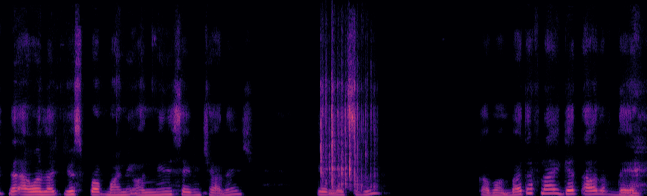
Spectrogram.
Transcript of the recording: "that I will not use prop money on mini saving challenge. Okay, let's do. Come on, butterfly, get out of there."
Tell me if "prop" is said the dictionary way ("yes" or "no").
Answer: no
